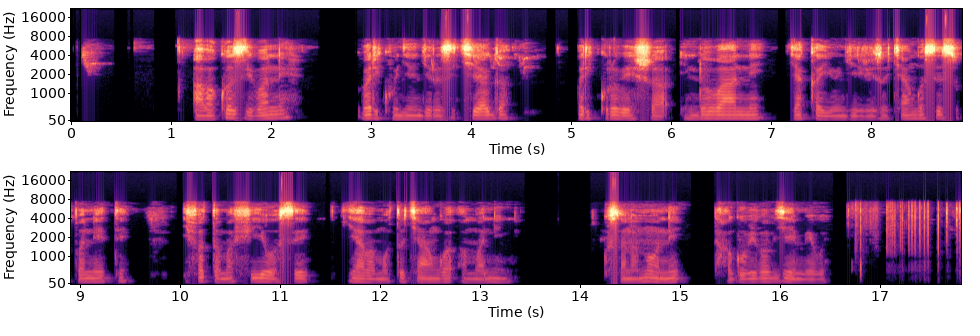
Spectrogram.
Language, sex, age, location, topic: Kinyarwanda, male, 25-35, Nyagatare, agriculture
